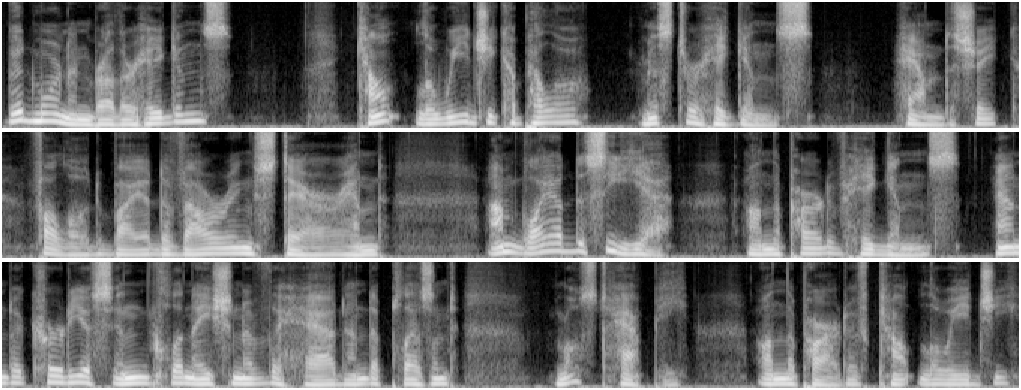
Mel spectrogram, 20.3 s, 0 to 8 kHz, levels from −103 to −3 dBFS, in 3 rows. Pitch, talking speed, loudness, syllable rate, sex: 115 Hz, 125 wpm, -20 LUFS, 4.2 syllables/s, male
